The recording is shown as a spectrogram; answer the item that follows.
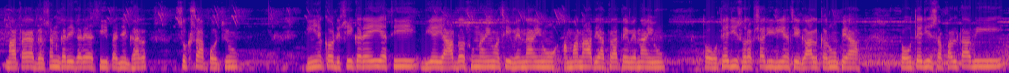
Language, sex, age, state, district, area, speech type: Sindhi, male, 30-45, Delhi, South Delhi, urban, spontaneous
